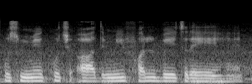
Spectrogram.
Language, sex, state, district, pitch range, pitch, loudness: Hindi, female, Uttar Pradesh, Shamli, 150-165 Hz, 155 Hz, -13 LUFS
